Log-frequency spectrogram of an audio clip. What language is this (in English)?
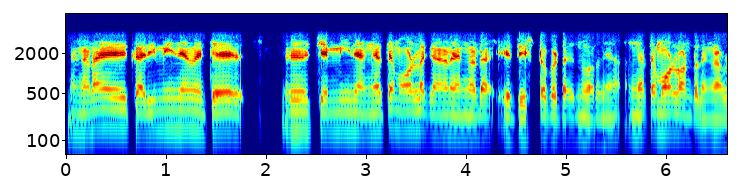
Malayalam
